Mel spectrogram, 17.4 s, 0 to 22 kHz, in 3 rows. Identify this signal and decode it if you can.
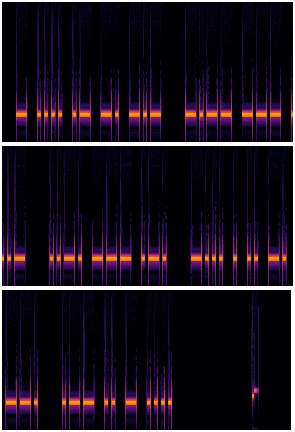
Morse code, heard as a keyed tone, about 17 wpm, 700 Hz. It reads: THANK YOU FOR BEING WITH
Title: Sets of 5 Words 17wpm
